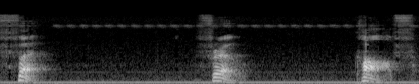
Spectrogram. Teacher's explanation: Air is forced to the upper teeth and lower lip. Of course, the class is like labiodental.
